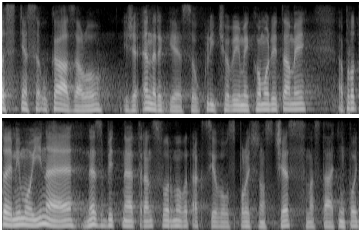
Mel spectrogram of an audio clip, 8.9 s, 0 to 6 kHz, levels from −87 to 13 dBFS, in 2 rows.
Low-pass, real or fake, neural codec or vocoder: 5.4 kHz; fake; codec, 24 kHz, 0.9 kbps, DualCodec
